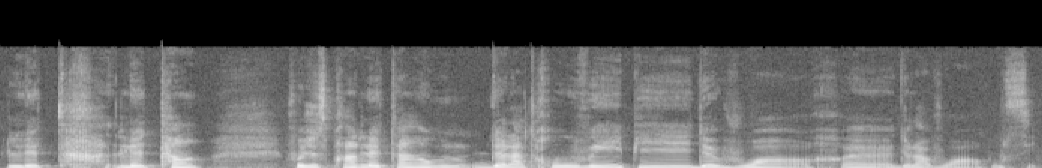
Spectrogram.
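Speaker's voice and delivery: normal talking voice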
